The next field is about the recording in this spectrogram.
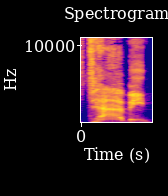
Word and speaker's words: Taibbi: Matt, M-A-T-T, I think it's Tabby, T-A-I-B-B-I is how you pronounce that cat's last name.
